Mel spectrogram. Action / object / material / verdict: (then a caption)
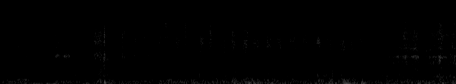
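scrape / floral foam block / floral foam / none. A hand-sized, brain-shaped block of solid green floral foam, held in a latex-gloved hand, is scraped and shaved across its surface with a flat blade tool. The result is a quiet, steady run of dry, crisp scraping strokes with a bright, hissy texture and a faint low rumble underneath.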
